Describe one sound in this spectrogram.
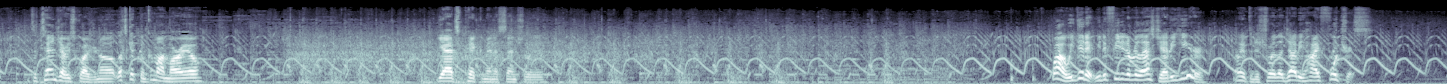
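Cartoon characters chatter in short, bouncy bursts of voice sounds.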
